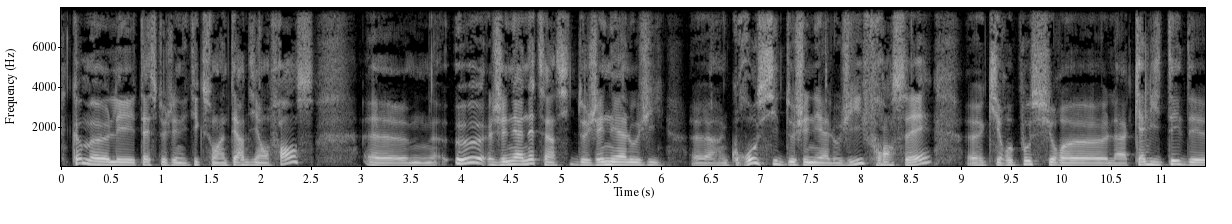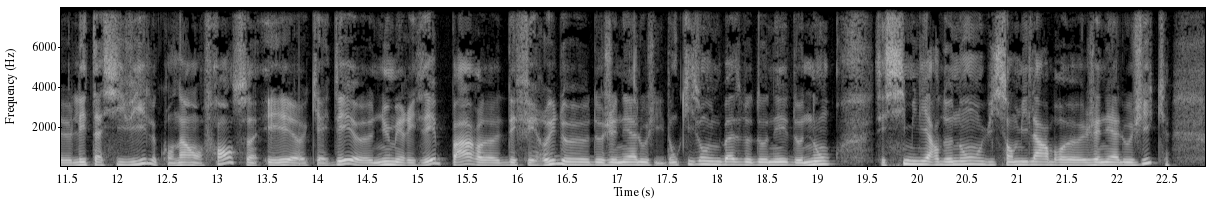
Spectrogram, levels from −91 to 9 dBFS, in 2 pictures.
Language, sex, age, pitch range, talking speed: French, male, 20-39, 125-165 Hz, 180 wpm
